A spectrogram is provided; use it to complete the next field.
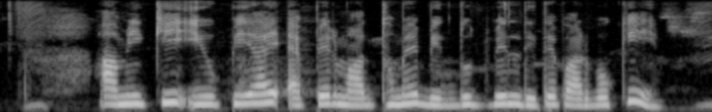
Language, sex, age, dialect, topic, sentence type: Bengali, female, <18, Northern/Varendri, banking, question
